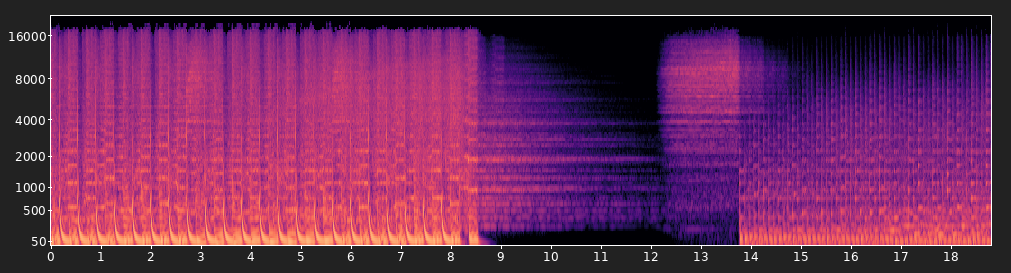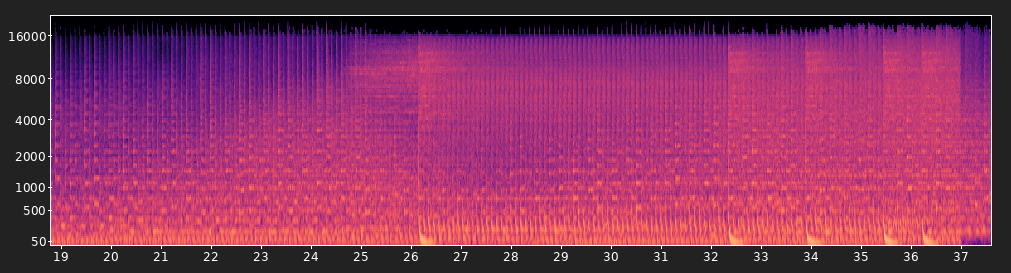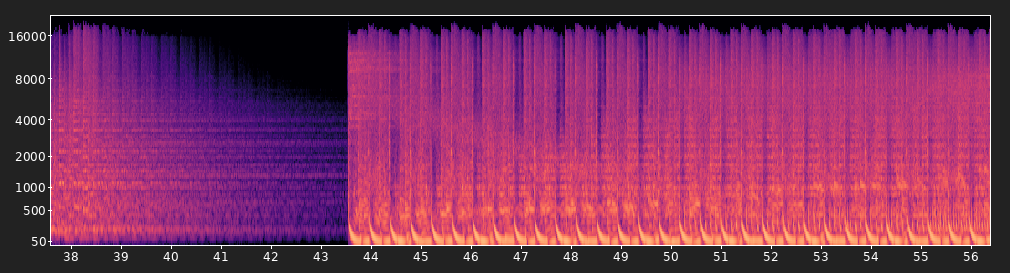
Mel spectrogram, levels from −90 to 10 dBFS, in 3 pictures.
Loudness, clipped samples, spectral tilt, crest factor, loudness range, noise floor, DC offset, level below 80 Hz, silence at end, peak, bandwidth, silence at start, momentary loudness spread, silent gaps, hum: -14 LUFS; under 0.1%; -4 dB/octave; 14 dB; 13 LU; -59 dBFS; under 0.1%; -18 dBFS; 0 s; 0 dBFS; 18.5 kHz; 0 s; 13 LU; none; none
